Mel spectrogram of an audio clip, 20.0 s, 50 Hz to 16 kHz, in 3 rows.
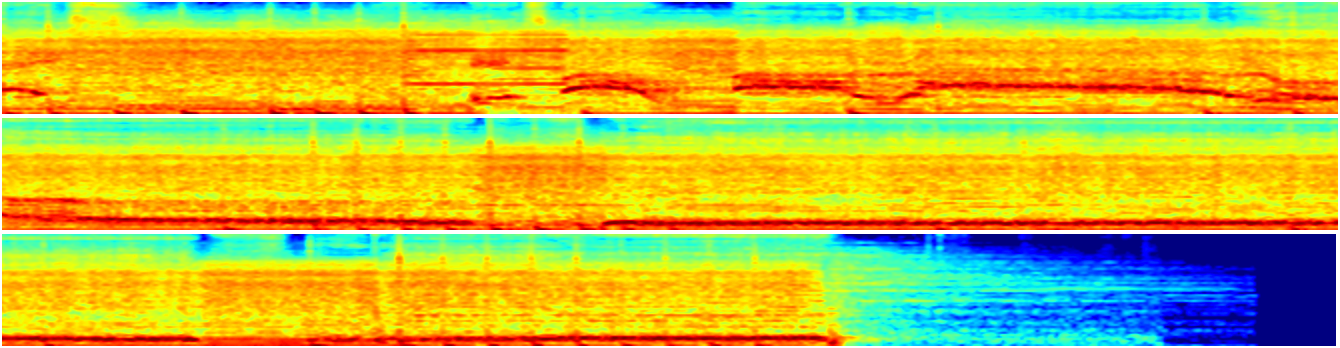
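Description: Heavy rock music with distorted electric guitar and drums, a long held note in its last stretch. About 17 seconds in the music cuts off and its ring dies away to silence.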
